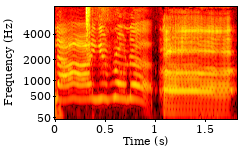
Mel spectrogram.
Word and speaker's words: La Llorona: Let's talk about Curse of La Llorona. This was an Atkinson. Yeah, you said it right. Yeah, well, it's two L's, so that's a Y sound. La Llorona.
